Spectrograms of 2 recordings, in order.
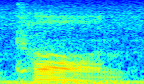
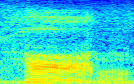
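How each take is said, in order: First: The word starts with a hard K sound. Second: The word starts with a soft H sound. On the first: The title does not refer to Mongols. "When I when it's not, I pronounce it Khan" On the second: The title refers to Mongols. "when it's it refers to Proto-Mongols and Mongols, I pronounce it Han"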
